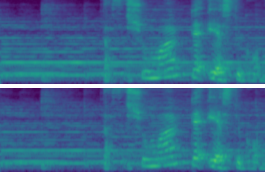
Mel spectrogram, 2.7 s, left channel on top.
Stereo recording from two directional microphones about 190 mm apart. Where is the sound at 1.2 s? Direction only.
10° right (ahead or behind).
